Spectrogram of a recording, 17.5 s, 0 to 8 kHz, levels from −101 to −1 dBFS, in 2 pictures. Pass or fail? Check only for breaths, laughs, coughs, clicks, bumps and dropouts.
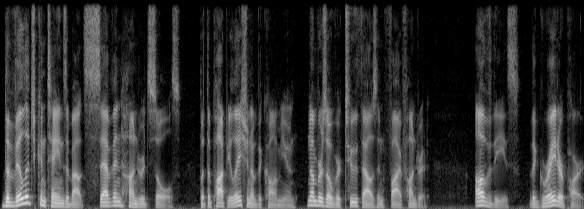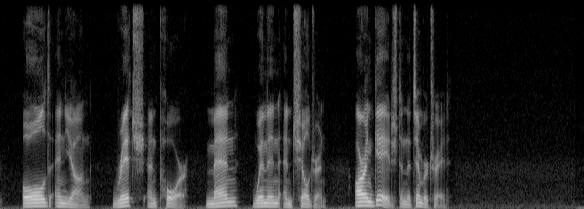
pass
